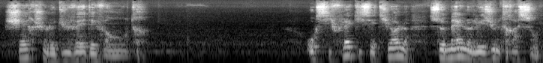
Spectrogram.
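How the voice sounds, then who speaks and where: Slow, low-voiced man reading poetry, roomy echo. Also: a little mellow. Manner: measured, pausing between short phrases. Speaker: poet reading own poems. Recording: roomy echo, distant mic, faint noise.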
